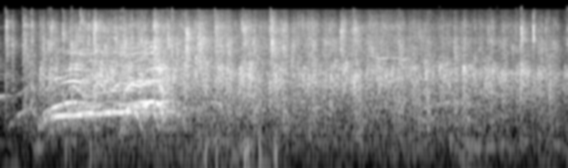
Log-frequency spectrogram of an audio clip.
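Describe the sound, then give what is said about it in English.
A church audience applauds steadily for several seconds as a woman is called up to join the speaker. A dense wash of clapping swells early on, then holds at a constant level, with a brief vocal cheer near the start. “So the first person that's going to come and join me, and please give her a big round of applause,”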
